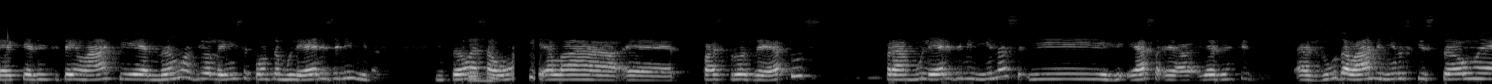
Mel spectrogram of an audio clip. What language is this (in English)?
Portuguese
